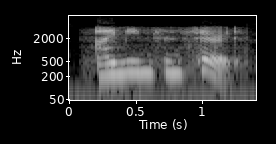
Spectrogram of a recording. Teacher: an H star on I, another H star on the second syllable of insert, because that's where the stress is.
